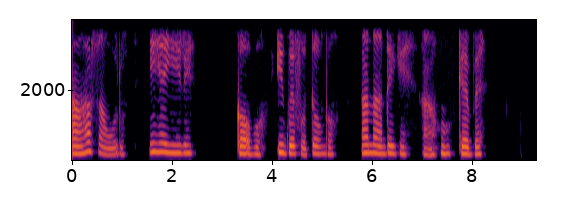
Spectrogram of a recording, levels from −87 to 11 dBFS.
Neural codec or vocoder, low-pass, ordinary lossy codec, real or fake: none; 3.6 kHz; none; real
